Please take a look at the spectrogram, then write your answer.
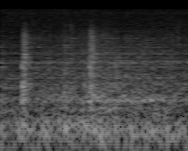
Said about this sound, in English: a Freightliner train leaves Harwich for Manchester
